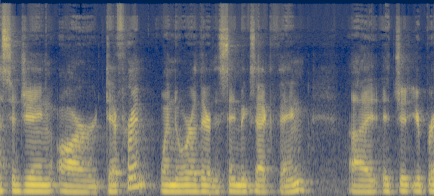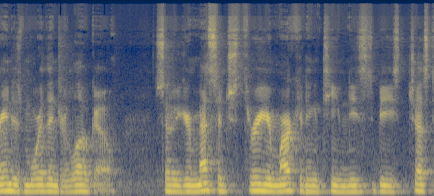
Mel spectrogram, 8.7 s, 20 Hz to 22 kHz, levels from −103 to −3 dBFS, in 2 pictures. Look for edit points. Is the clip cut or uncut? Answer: cut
